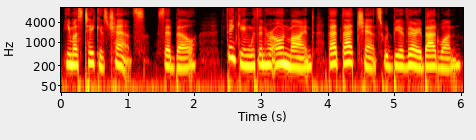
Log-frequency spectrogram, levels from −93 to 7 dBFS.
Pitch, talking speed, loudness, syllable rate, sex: 205 Hz, 210 wpm, -18 LUFS, 5.1 syllables/s, female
